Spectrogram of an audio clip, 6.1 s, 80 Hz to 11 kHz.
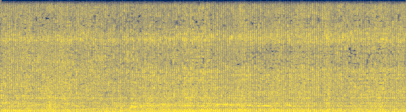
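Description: The homemade aircraft's small 16-horsepower petrol engines running steadily and loudly, spinning its wooden propellers.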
